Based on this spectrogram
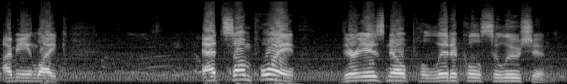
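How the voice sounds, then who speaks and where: An American accent, ordinary pitch variation and noticeable background noise. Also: man. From Connecticut. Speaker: rally attendee. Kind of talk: street interview. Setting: outdoors. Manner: animated.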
